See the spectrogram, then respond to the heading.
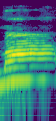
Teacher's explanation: So these blue lines shows pitch, which is the height of your note, of the tone. So the first one, ma, you have a flat line.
